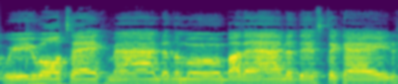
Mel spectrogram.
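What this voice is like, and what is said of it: Boston-accented imitation of another person's voice. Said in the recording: “If you put the Boston accent on it ... That's really good. ... Yeah, JFK.”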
